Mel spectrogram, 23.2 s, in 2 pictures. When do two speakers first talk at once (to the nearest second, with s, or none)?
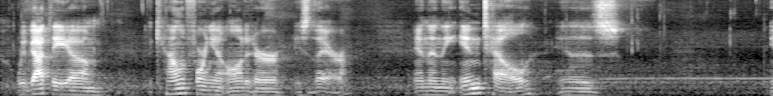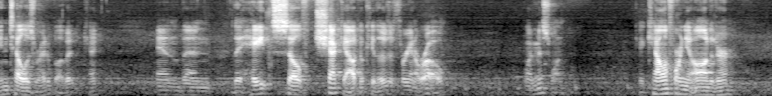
none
